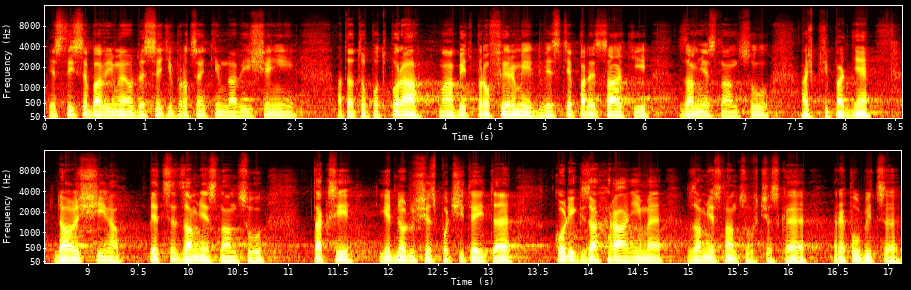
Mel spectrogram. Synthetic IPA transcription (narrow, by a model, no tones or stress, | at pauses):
jɛst̪lɪsɛbaviːmɛo̞dɛsɛcɪpɾo̞t͡sɛnt̪ɲiːmnaviːʃɛɲiː | ʔat̪at̪o̞po̞t̪po̞ɾamaːbiːt̪pɾo̞fɪɾmɪdvjɛscɛpadɛsaːcɪ | zamɲɛst̪nant͡suː | ʔaʃpr̥iːpadɲɛ | dalʃiːna | pjɛt̪sɛd̪zamɲɛst̪nant͡suː | t̪aksɪ | jɛdno̞duʃɛspo̞t͡ʃiːt̪ɛjt̪ɛko̞lɪɡzaxɾaːɲiːmɛzamɲɛst̪nant͡suːft͡ʃɛskɛːɾɛpublɪt͡sɛ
